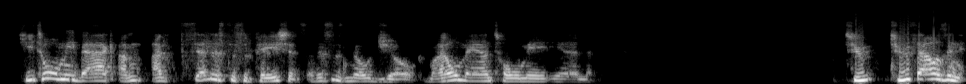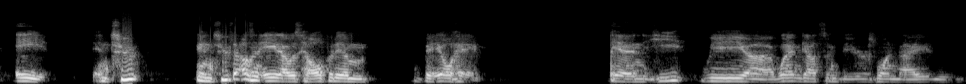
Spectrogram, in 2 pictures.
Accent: Carrington, North Dakota, United States; moved away; we all had to go to school in Carrington, and that was the town

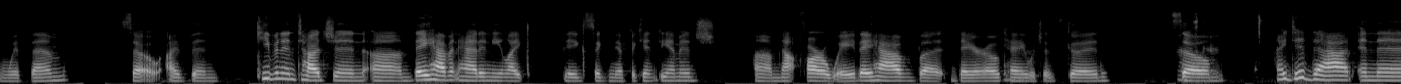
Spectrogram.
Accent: Maryland Heights, Missouri, United States; I am from the St. Louis area. I grew up in Maryland Heights.

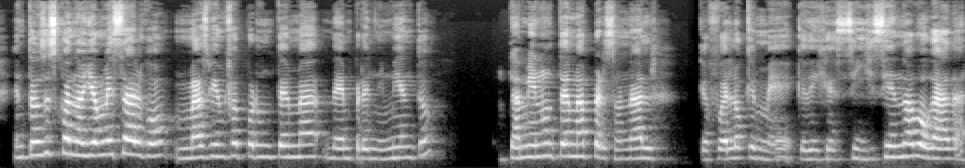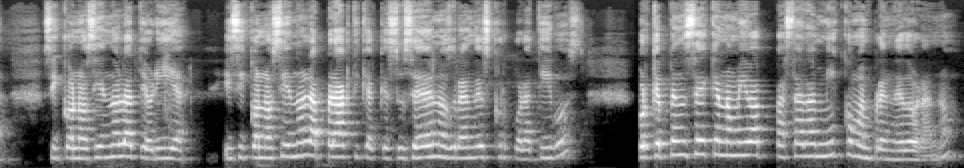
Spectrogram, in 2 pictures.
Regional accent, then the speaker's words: Mexico; conciencia o cultura que tenemos como mexicanos

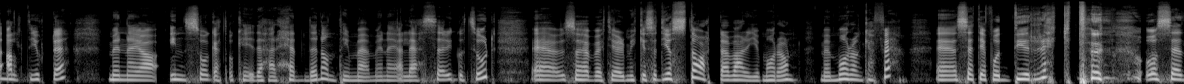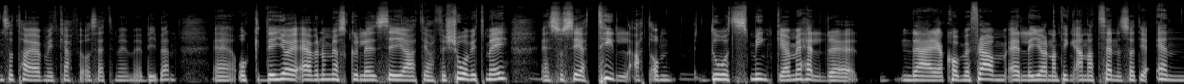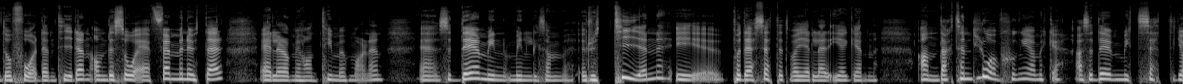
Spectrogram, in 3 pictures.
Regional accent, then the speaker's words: Gnosjö, Jönköping County, Sweden; also born or lived in Taberg; now in Gothenburg, Sweden; Jag är från Gnosjö från början men jag har bott i Taberg i tre år. I eh, ja. när jag gick i gymnasiet det gjorde jag i Jönköping. Så då bodde jag där.

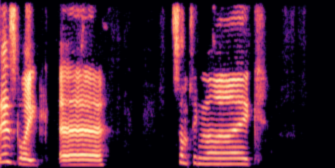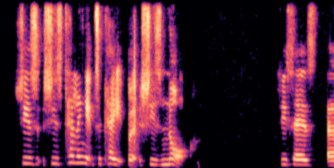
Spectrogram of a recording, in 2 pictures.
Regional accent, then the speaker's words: United Kingdom; I am British

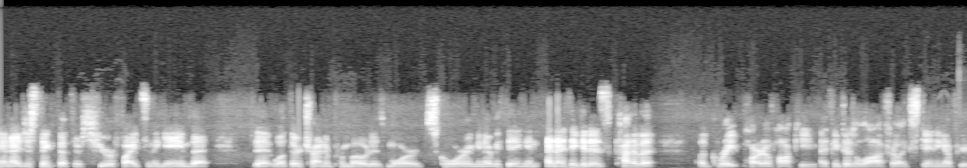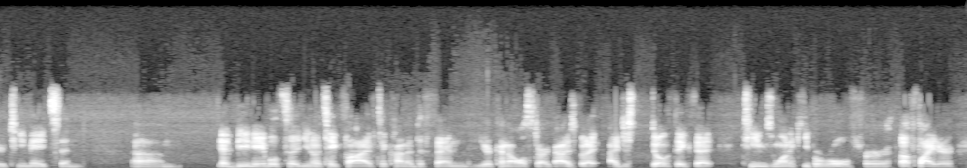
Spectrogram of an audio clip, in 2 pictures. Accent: United States; being an American

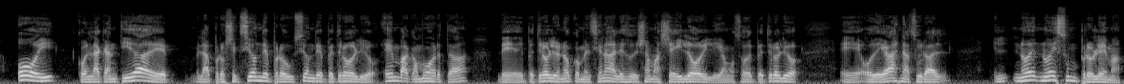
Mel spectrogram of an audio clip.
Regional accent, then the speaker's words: Argentina; un país como nosotros, como el nuestro, como la Argentina

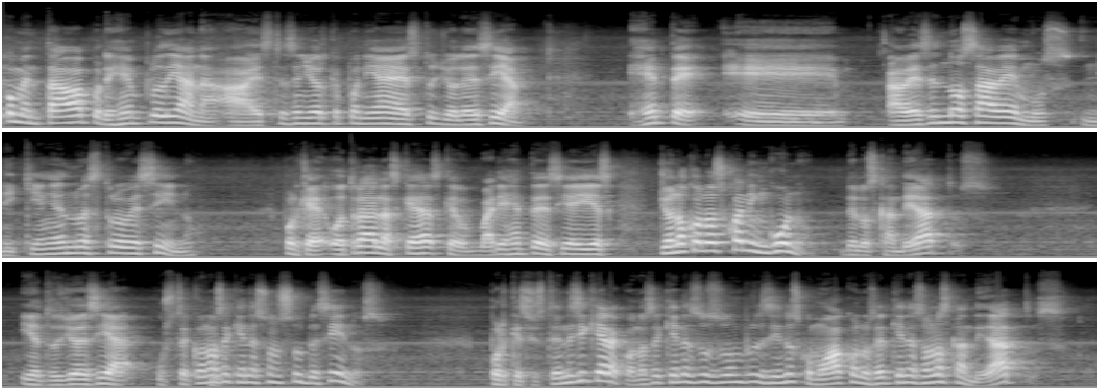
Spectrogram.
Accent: Santa Ana, San José, Costa Rica; yo soy de aquí de Santana y viví como ese paso entre la Santana más rural

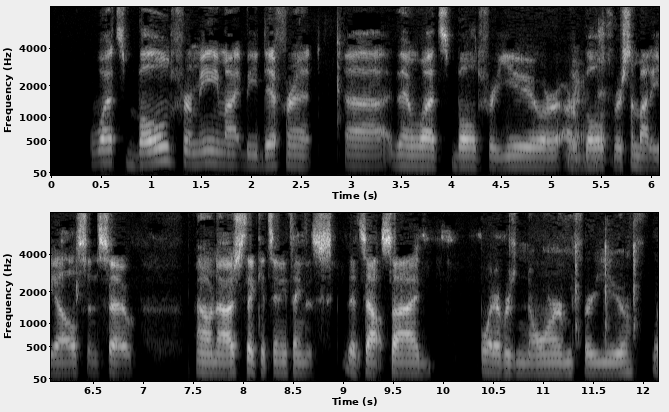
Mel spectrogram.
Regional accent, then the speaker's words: Alabama, United States; also born or lived in Arkansas; now in Sarasota, United States; We went out to Arkansas, which is where I'm sort of from. I'm from Alabama and Arkansas, I guess you'd say.

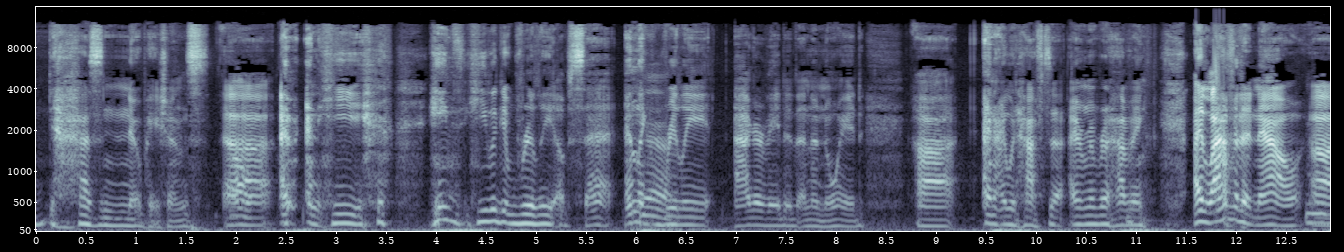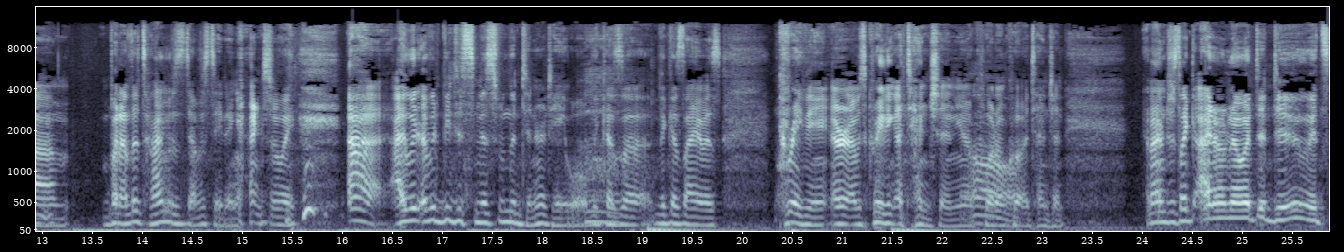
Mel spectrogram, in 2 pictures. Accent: Miami, Florida, United States; born there; So I was born on a waterbed in Miami, Flori

